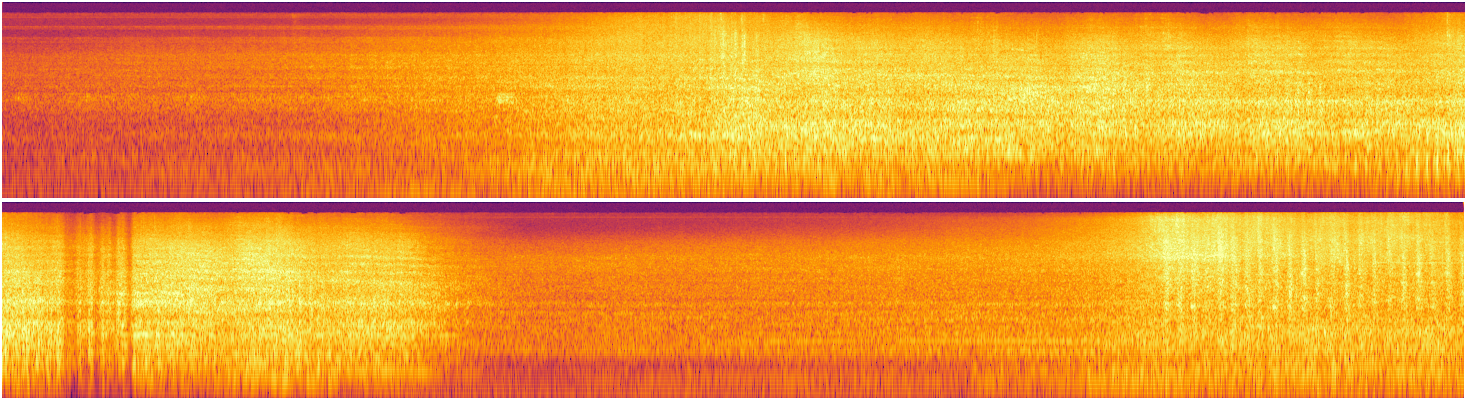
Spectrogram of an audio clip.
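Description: Steam-hauled passenger train approaching and passing at speed, its wheels clattering over the rail joints as the carriages run by. The noise builds over the first seven seconds, stays loud until it falls away suddenly at about nineteen seconds, and rises again near the end.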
